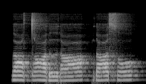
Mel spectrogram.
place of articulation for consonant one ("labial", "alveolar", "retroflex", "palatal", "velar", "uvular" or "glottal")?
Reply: alveolar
